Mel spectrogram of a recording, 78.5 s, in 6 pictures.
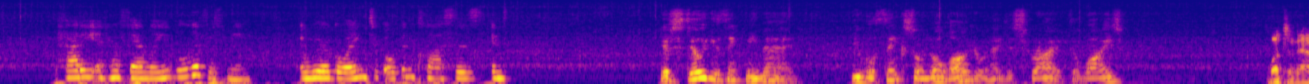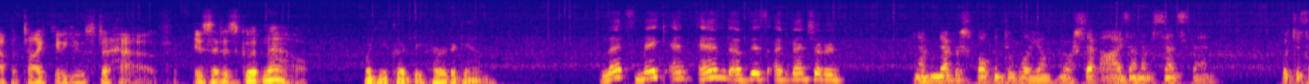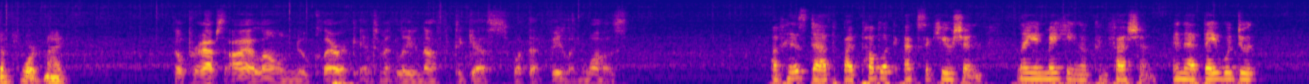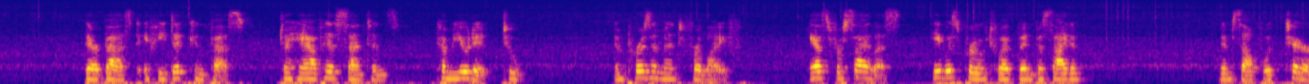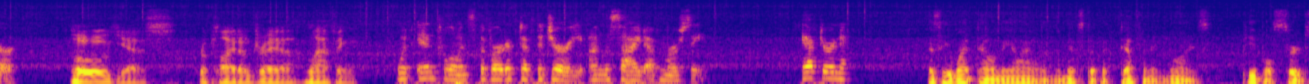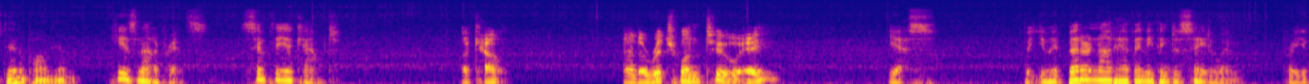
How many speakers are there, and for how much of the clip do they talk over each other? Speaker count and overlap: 7, no overlap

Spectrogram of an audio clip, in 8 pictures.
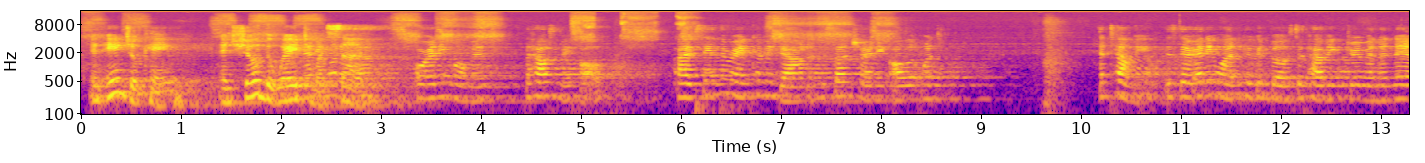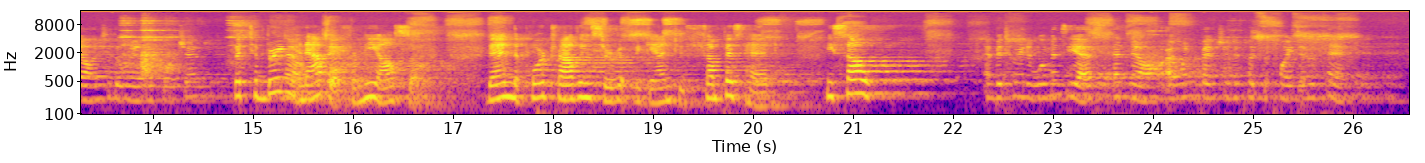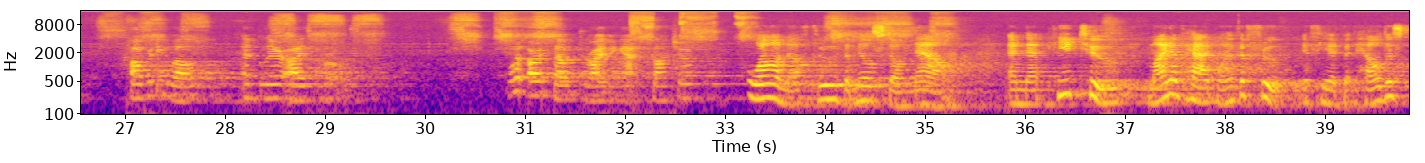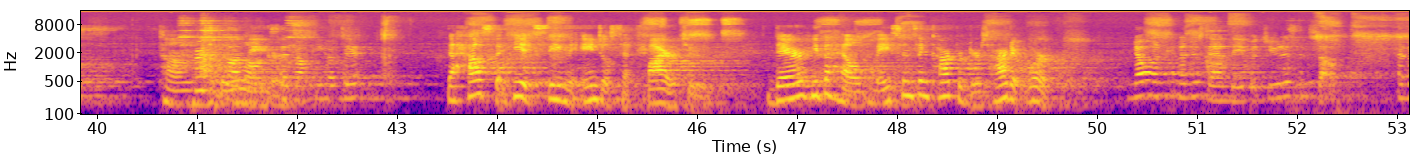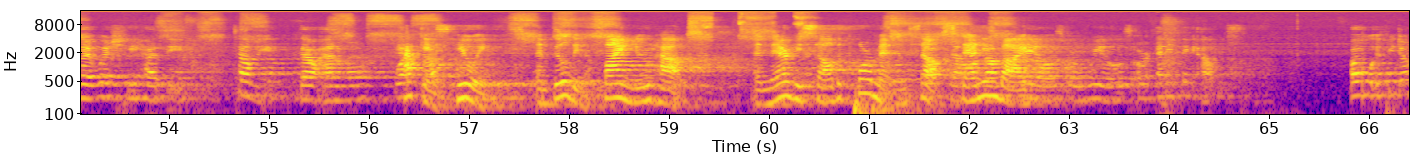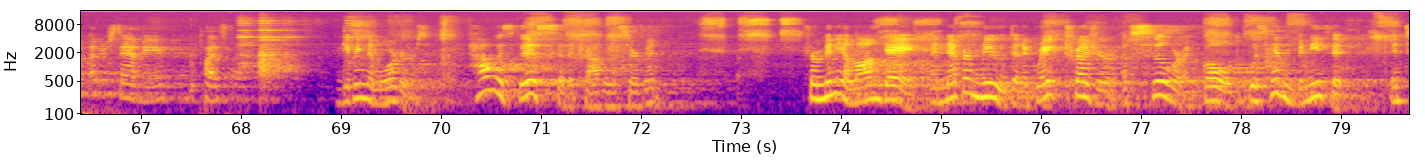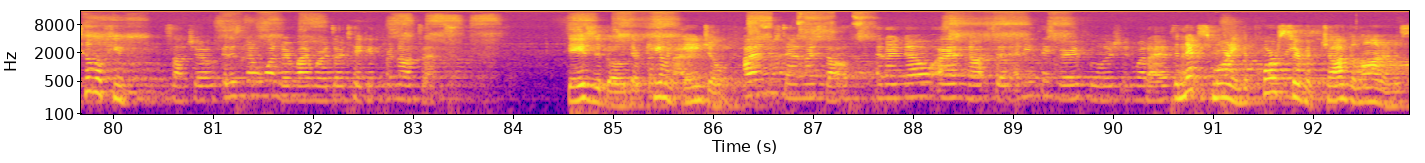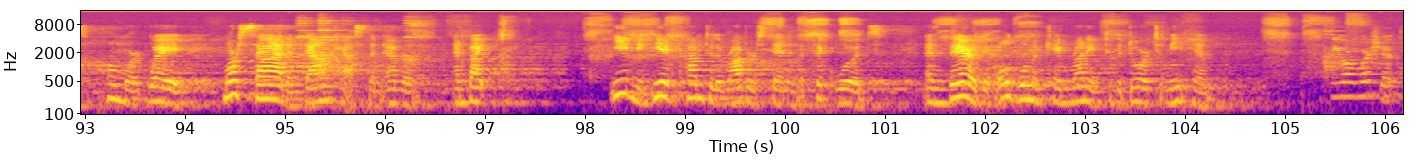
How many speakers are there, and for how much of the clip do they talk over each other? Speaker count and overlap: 2, about 7%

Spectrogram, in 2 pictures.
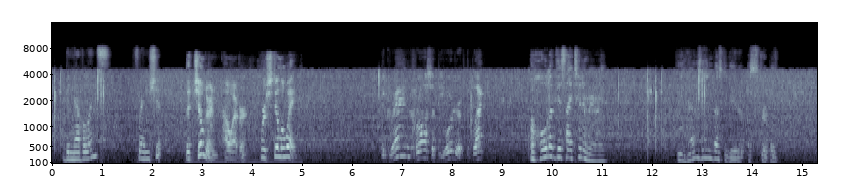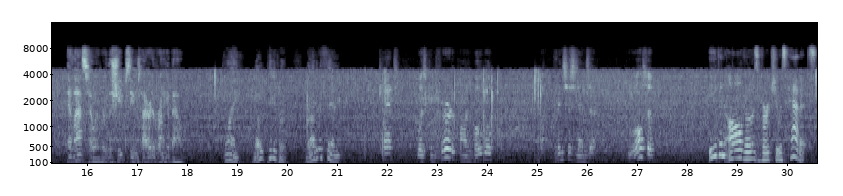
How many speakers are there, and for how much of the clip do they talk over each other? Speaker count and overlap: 6, no overlap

